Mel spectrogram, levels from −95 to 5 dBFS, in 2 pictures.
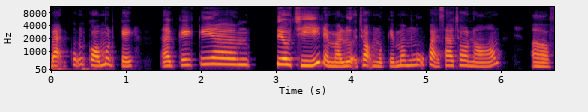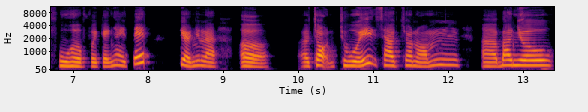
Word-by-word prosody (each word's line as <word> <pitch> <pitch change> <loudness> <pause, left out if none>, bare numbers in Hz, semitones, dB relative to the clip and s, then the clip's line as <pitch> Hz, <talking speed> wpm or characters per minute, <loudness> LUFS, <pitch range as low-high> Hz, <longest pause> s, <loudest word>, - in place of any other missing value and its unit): bạn 240 0 +1
cũng 295 +1 -6
có 255 -4 +4
một 310 +4 -1
cái, 230 0 0 0.4
ờ, 235 +2 +2
cái 280 +2 +1
cái, 320 +1 +1
ơ, 320 -2 +4 0.5
tiêu 310 -2 +7
chí 260 +6 +5
để - - +3
mà 215 -2 0
lựa 230 +3 +2
chọn 255 -5 -1
một 210 - -3
cái 215 -1 -4
mâm 260 +3 -2
ngũ 280 - -5
quả 290 -9 +1
sao 250 +5 -1
cho 255 0 -2
nó, 215 0 -3 0.4
ờ, 205 -2 -2 0.2
phù 235 -2 +2
hợp 215 -2 +1
với 205 -1 -2
cái 205 0 -3
ngày 245 +1 -3
Tết, 365 +6 +4 0.4
kiểu 280 -6 +3
như 235 +4 -4
là, 225 -5 -2 0.3
ờ, 200 -4 +1 0.4
ờ, 215 +1 -4
chọn 235 -2 +1
chuối 250 +7 +3
sao 255 -3 +1
cho 250 0 -2
nó, 215 -4 -2
ưm, 280 +3 -5 0.3
ờ, 210 0 -2
bao 270 +5 +3
nhiêu 265 -1 +3
250 Hz, 195 wpm, -22 LUFS, 220-275 Hz, 0.5 s, tiêu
